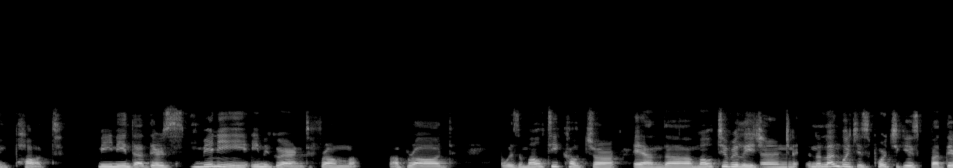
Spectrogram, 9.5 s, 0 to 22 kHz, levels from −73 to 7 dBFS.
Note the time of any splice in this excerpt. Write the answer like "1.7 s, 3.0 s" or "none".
none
